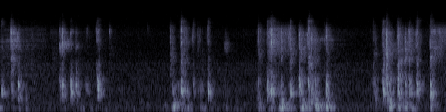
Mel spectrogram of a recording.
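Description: Typing on a computer keyboard, in several short runs of keystrokes with brief pauses between them.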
